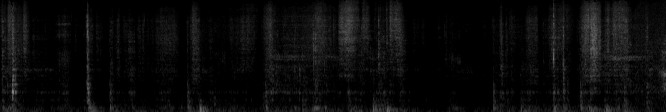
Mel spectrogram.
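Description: Hands twisting nylon compression nuts off the PEX supply lines under a kitchen faucet: scattered clicks and light knocks, with plastic fittings and tubing rubbing and scraping.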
